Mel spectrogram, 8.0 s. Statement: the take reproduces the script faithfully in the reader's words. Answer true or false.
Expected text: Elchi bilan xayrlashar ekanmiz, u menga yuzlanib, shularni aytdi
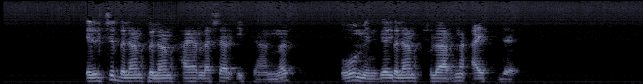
false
